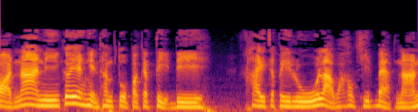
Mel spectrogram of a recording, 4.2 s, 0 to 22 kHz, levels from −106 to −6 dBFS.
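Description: Speech, likely passed through MP3 compression at a rate fitting about 32 kbps: the treble stops at 8.3 kHz throughout, and flickering frequency lines leave a watery, swirly texture.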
